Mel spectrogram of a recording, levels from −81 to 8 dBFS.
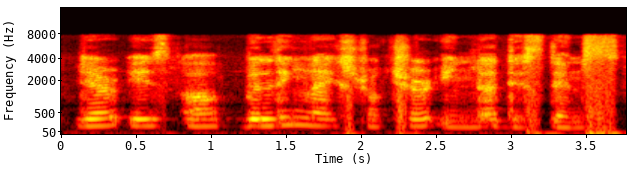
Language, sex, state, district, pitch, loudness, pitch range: English, male, Assam, Kamrup Metropolitan, 165 Hz, -12 LUFS, 160-165 Hz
